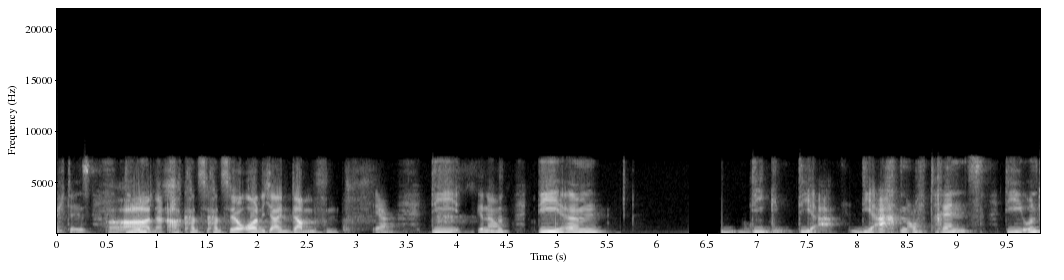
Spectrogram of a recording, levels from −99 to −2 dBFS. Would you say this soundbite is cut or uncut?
cut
